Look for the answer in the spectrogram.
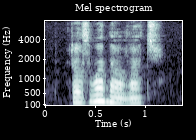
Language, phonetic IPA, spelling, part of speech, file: Polish, [ˌrɔzwaˈdɔvat͡ɕ], rozładować, verb, LL-Q809 (pol)-rozładować.wav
